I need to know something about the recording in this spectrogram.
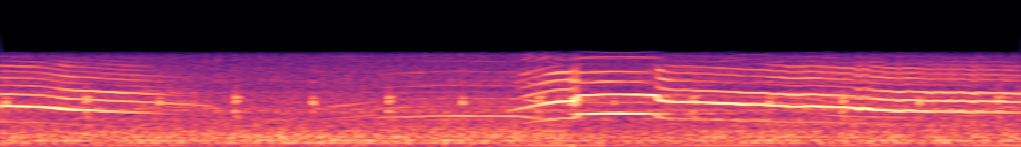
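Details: Fighting bobcat screams: a sustained descending yowl with rich harmonics, then a sharp upward-sweeping cry near the middle that turns into a long, falling, wavering wail, over faint clicks and a constant low background hum.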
